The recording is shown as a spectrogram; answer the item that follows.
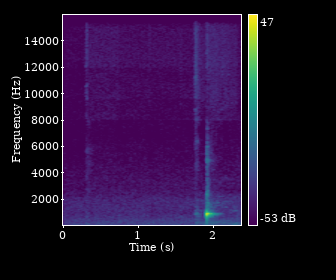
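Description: Near silence, then one short, sharp sound near the end.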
